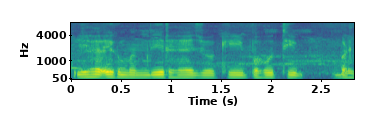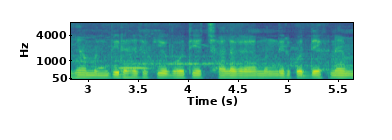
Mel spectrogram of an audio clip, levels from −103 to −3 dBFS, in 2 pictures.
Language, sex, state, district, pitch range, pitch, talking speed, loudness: Hindi, male, Jharkhand, Deoghar, 110-120 Hz, 115 Hz, 245 wpm, -19 LUFS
